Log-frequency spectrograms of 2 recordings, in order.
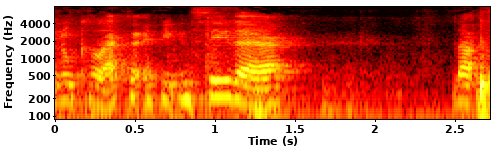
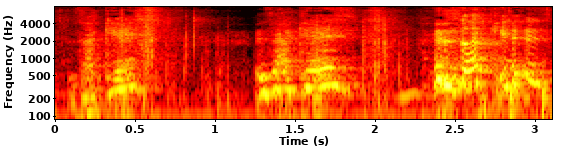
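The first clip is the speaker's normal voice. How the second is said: higher, gentle coo to the pet; light dog-directed voice; 7 semitones higher than usual. Real, not acted. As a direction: ask the puppy sweetly. Asking the dog about treat.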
